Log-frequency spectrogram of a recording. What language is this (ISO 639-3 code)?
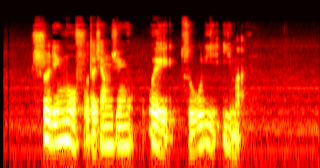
zho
